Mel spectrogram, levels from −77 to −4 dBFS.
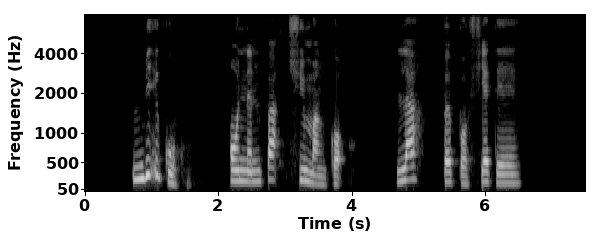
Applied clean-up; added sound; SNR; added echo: none; none; none; none.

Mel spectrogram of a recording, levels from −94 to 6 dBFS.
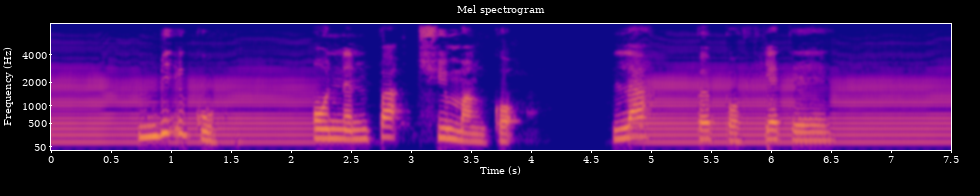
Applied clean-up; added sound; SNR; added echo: neural mask model RNNoise.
